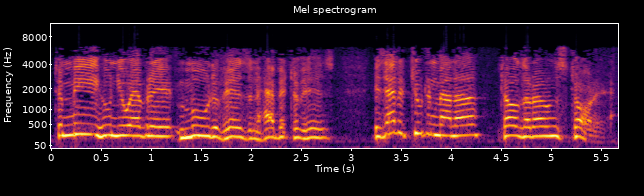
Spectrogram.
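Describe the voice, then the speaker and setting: A muffled 1940s radio drama recording carries a genial older English doctor. His voice sits high for a man. He is avuncular and hearty, a loyal friend with old-fashioned turns of phrase. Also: fairly quick. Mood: storytelling.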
